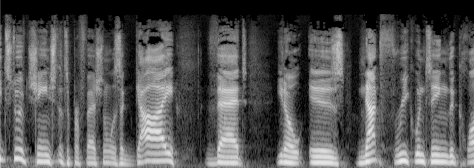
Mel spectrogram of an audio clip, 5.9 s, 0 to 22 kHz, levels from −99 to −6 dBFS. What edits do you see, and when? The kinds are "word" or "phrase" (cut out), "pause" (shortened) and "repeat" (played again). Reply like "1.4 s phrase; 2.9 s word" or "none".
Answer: 4.4 s pause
